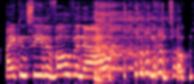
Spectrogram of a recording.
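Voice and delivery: giggling through the quote; laughing while quoting, slowed down. Real, not acted. Funny retold quote, laughing.

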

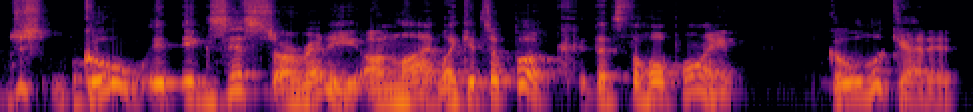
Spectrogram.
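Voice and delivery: annoyed author yelling at the award forms, high and exasperated; exasperated outburst. Retold or imitated. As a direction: throw up your hands, it's right there online. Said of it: "And I'm like".

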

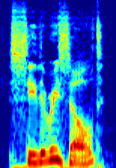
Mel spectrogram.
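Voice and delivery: ordinary delivery

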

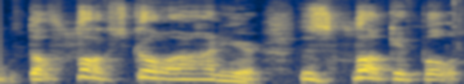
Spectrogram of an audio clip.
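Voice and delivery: mock yell, pitched high without the volume; high, half-volume imitation of an irate complaint; retold screaming. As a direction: imitate a man yelling at the front desk. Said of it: "screaming at him".

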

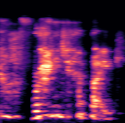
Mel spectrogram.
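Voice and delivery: usual speaking voice

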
